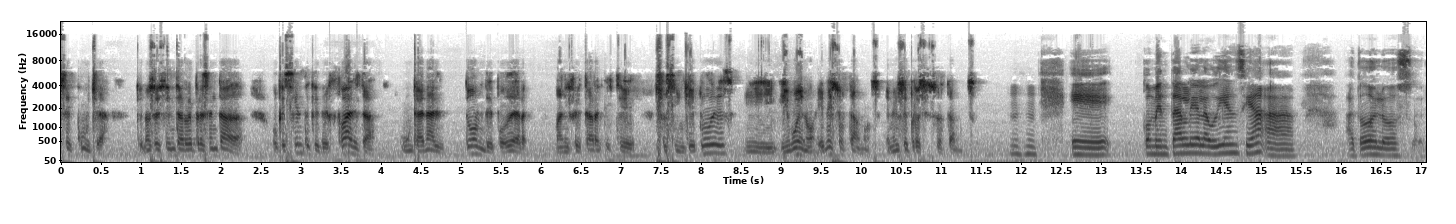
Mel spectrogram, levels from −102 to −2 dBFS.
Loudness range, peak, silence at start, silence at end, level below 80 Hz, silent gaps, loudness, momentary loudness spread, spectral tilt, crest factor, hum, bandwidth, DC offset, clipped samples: 6 LU; 0 dBFS; 0 s; 0.15 s; -56 dBFS; none; -13 LUFS; 15 LU; 1 dB/octave; 16 dB; none; over 20 kHz; under 0.1%; under 0.1%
